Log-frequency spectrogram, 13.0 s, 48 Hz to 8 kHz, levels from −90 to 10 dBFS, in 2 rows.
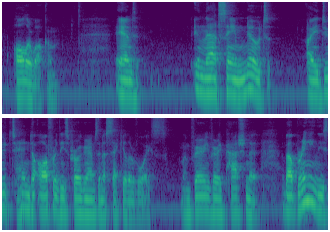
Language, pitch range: English, 105-120 Hz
